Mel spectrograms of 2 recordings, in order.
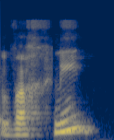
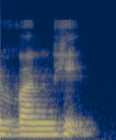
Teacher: it's pronounced with the N first, followed by the H. So we don't say Vahni, we say Vanhi.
